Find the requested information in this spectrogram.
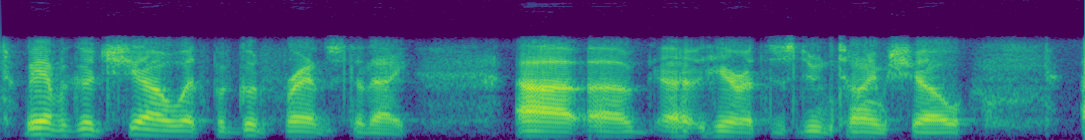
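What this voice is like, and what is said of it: Snuffly, nasal voice from a cold. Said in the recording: “I have a little cold today. Bear with me if my voice sounds a bit snuffly ... I caught the cold bug ... If I'm nasally”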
